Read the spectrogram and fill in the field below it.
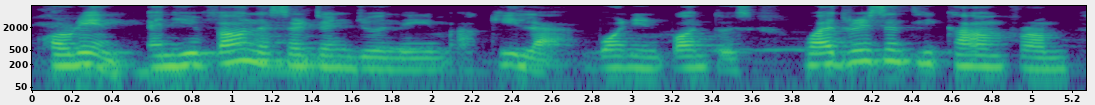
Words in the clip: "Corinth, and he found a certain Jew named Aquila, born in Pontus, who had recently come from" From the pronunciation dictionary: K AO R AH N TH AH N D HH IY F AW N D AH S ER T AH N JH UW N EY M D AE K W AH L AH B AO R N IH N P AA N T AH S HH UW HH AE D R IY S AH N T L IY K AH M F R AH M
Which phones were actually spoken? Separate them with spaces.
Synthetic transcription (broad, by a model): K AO R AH N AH N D HH IY F AW N D AH S ER T AH N JH UW N EY M AA K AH L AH B AO R N IH N P AA N T AH S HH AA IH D R IY S AH N T L IY K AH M F R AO M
